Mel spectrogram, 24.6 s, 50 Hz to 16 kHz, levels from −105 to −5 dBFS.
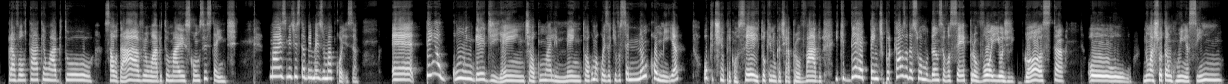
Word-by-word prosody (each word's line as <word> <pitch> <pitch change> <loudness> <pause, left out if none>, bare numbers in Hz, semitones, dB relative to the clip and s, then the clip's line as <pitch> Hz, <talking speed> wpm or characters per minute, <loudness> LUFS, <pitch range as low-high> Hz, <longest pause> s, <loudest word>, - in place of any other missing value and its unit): Pra 230 -1 0
voltar 225 +2 -2
a - - -5
ter 250 +2 -5
um 240 -1 -1
hábito 230 -1 -1 0.2
saudável, 210 +2 +1
um 200 - 0
hábito 205 +3 -2
mais 200 -1 -1
consistente. 215 - -5 0.7
Mas, 385 -1 +2
me 375 0 +2
diz 370 0 -1
também 335 -3 -1
mais 320 -2 +1
uma 305 +1 +4
coisa, 165 - -9 0.7
eh, 250 -1 +3 0.2
tem 455 +3 0
algum 305 - +1
ingrediente, 210 - 0
algum 220 +5 -2
alimento, 195 0 -2
alguma 245 +4 0
coisa 210 -4 -2
que 230 +4 -7
você 220 +4 -4
não 265 +11 +3
comia, 225 - 0 0.5
ou 320 - -2
que 260 - -12
tinha 235 -4 0
preconceito, 200 - +1
ou 220 - +2
que 215 - -5
nunca 190 -2 -3
tinha 180 -2 -5
provado 185 +3 0 0.3
e 275 - -3
que, 295 +4 -3
de 240 - 0
repente, 325 -5 +2
por 290 - -3
causa 385 +1 +2
da 320 -2 0
sua 305 -1 -2
mudança, 230 -2 0
você 210 +2 -1
provou 215 0 +2
e 200 0 +2
hoje 175 -3 -1 0.2
gosta, 205 +1 +1 0.5
ou 190 -5 +4 0.2
não 215 +3 0
achou 220 +1 +2
tão 215 -2 +2
ruim 195 0 0
assim? 230 +5 -1
220 Hz, 145 wpm, -17 LUFS, 200-255 Hz, 0.7 s, uma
